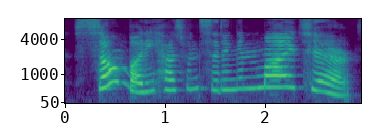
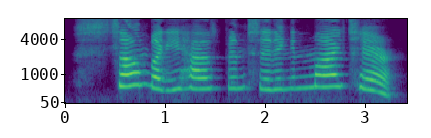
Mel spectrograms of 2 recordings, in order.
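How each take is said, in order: First: It is said in a middle-sized voice. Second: It is said in a wee little voice.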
